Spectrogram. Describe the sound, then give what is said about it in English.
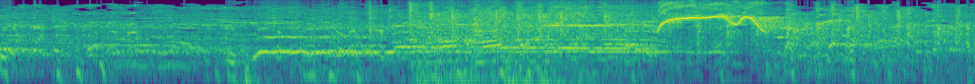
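An audience cheering section whooping, shouting and cheering loudly, mixed with busy crowd chatter and overlapping voices throughout. “That's very sweet. Oh, that's sweet. Thank you. That's my cheering section.”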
